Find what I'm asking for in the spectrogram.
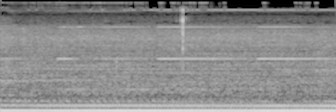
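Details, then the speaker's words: Tiny automatic car with a key card at a salvage auction. It fired right up with good oil pressure and no warning lights. Deep, steady hum with an even beat and no ticks or knocks, a clean idle: normal idle. "let's see oh the keys in it okay fired right up"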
